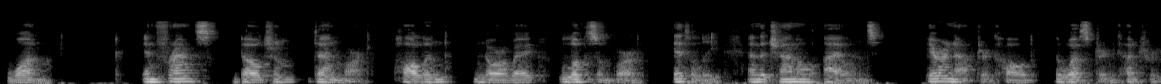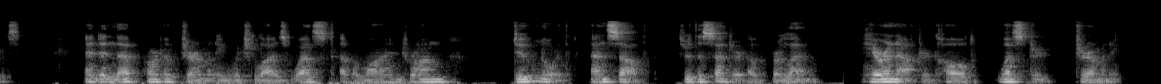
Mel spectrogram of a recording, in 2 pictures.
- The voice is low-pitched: Yes, low, 110 Hz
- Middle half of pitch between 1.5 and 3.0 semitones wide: Yes, average, 2.7 semitones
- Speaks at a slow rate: Yes, slow, 115 wpm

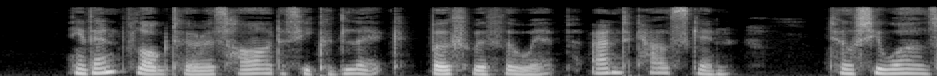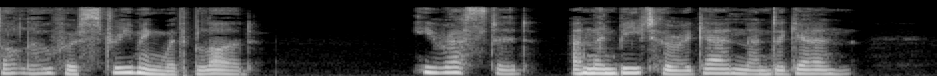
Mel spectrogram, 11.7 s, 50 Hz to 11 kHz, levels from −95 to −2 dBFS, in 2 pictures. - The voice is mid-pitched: Yes, medium, 175 Hz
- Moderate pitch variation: Yes, average, 3.5 semitones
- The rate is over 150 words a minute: Yes, average, 175 wpm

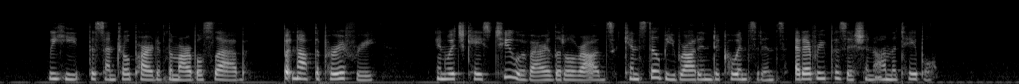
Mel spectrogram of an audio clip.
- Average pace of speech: Yes, average, 195 wpm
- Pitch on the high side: Yes, high, 235 Hz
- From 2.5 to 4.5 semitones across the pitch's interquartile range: Yes, average, 3.0 semitones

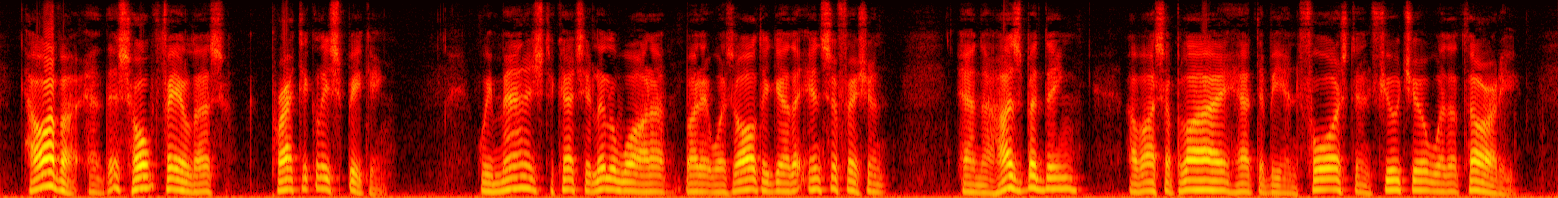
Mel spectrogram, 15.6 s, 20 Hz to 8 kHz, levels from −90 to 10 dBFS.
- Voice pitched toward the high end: No, medium, 140 Hz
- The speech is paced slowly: Yes, slow, 125 wpm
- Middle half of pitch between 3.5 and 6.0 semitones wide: Yes, average, 4.2 semitones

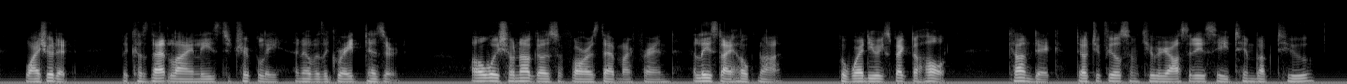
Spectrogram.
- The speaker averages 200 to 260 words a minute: Yes, fast, 205 wpm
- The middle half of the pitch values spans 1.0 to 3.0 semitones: Yes, narrow, 2.5 semitones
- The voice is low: Yes, low, 130 Hz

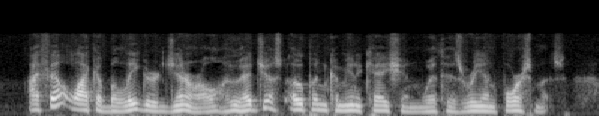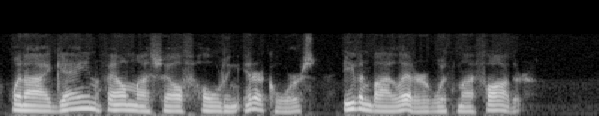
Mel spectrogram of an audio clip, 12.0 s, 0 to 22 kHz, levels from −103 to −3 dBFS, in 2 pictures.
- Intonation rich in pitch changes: No, average, 3.6 semitones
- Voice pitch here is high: No, low, 130 Hz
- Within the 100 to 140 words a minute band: Yes, slow, 135 wpm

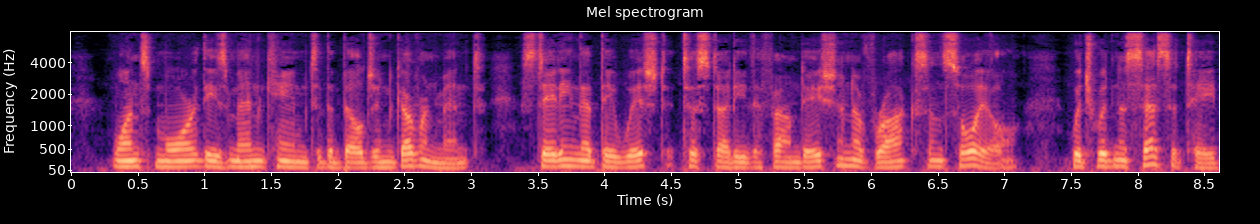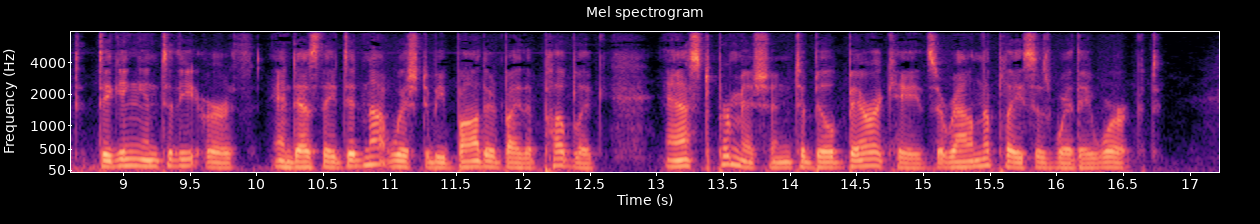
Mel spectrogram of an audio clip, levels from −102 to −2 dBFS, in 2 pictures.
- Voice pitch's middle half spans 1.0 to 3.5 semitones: Yes, average, 3.1 semitones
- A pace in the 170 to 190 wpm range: Yes, average, 180 wpm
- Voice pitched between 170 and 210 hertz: No, low, 120 Hz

